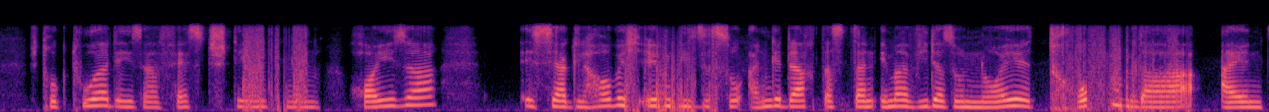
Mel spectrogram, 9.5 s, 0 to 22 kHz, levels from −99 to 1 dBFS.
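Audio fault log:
Throughout: Opus voice compression. The speech is cut off sharply with nothing above 8.4 kHz, a wideband limit. The remaining band is coded by a linear-prediction model whose excitation is quantised coarsely, so the speech sounds muffled and slightly hoarse, with a faint robotic edge. The damage is plainly audible and points to the SILK voice coder running at a low bitrate, which fits something around 12 kbps.
1.82–2.30 s, 4.69–5.38 s, 7.96–8.91 s: loose connector crackle. Three irregular bursts of scratchy crackle interrupt the speech. The second comes right after "ist ja glaube" and clears before "so angedacht dass dann". The third follows "immer wieder so neue". A worn or dirty contact is making and breaking rapidly, chopping the signal into fragments. The bursts grow longer across the clip, from about half a second to nearly one second.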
